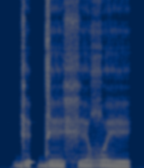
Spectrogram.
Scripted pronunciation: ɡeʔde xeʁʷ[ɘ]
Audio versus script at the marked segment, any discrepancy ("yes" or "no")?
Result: yes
